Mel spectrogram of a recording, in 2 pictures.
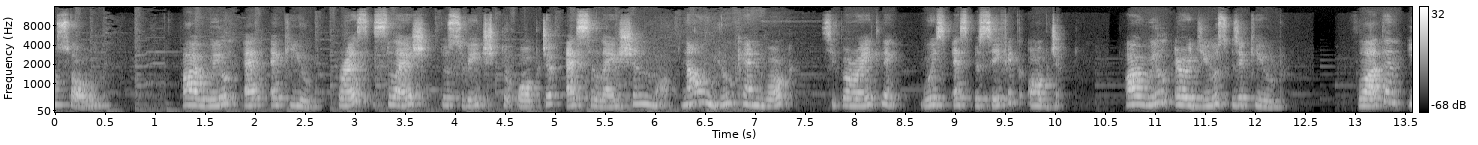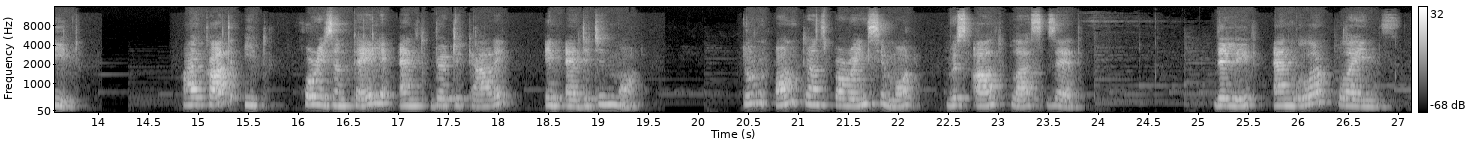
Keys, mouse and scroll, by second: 1.7 shift+a, 3.7 /, 5.2-5.7 scroll down 3, 6.0 middle click, 10.8 s, 12.6 click, 12.7 s, 12.9 y, 14.5 click, 14.8 Tab, 16.2 ctrl+r, 17.2 click, 17.3 ctrl+r, 18.0 click, 18.2 s, 18.2 z, 19.8 click, 21.6 KP_1, 23.9 alt+z, 25.3 KP_1, 25.3 click, 25.9 shift+click.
